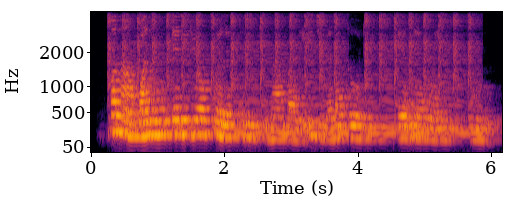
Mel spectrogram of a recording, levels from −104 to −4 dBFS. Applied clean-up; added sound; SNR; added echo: none; Electric guitar; 10 dB; reverberation time 0.8 s.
